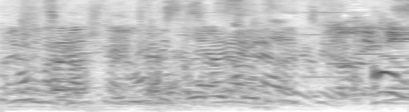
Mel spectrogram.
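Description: Several young voices chattering and talking over one another.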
